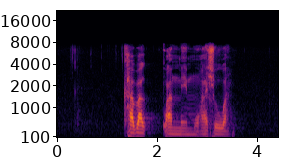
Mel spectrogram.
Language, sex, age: Venda, male, 25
